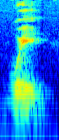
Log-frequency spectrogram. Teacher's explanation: So I am starting, the sound starts from here with the friction of the two lips, bilabial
